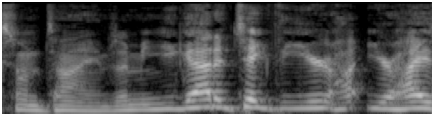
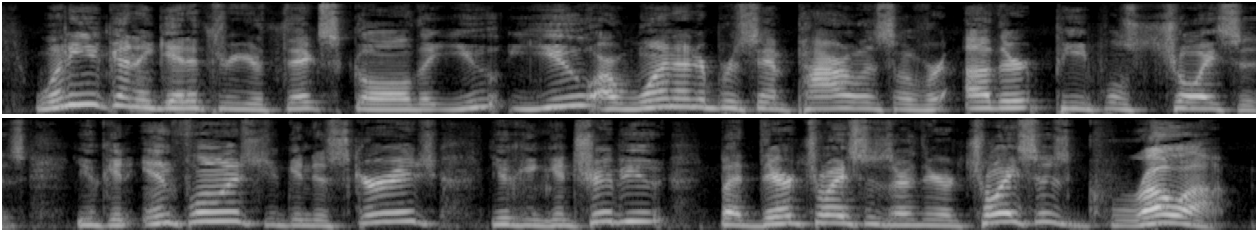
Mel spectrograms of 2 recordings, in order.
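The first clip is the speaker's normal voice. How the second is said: ordinary delivery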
